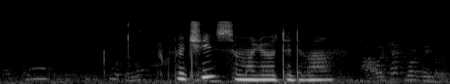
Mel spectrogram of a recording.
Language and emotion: Russian, sad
